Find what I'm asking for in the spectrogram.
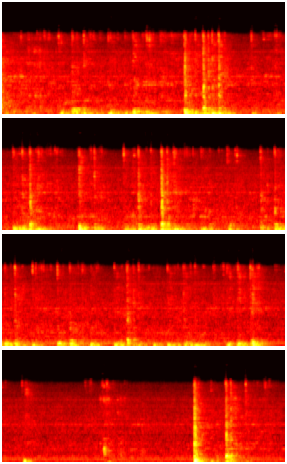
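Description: Fingers type a comment on a computer keyboard in irregular bursts of close, light clicks and taps, with short pauses between runs of keystrokes and no talking.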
